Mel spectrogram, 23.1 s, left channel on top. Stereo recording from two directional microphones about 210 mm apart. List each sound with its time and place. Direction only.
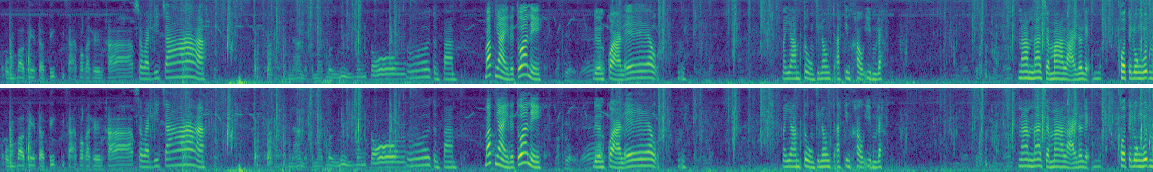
0.2 s speech: centre (ahead or behind)
7.5 s speech: 10° right (ahead or behind)
11.3 s cattle: 10° right (ahead or behind)
11.9 s speech: 10° left (ahead or behind)
13.7 s a sound: 5° left (ahead or behind)
14.5 s walk: 10° left (ahead or behind)
16.4 s speech: 5° left (ahead or behind)
20.1 s speech: 15° left (ahead or behind)
22.0 s a sound: centre (ahead or behind)
22.8 s speech: 5° left (ahead or behind)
